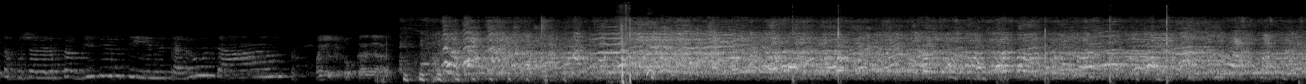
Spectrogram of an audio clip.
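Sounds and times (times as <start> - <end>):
crowd laughing: 4.0 - 13.0.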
